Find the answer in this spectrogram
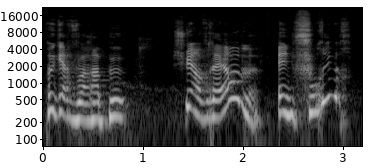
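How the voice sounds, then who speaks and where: A woman's voice: sits high, animated, normal speed. A woman voicing a boastful, unruly little boy who talks in clipped, childish phrases. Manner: cocky, childish, clipped broken speech.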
